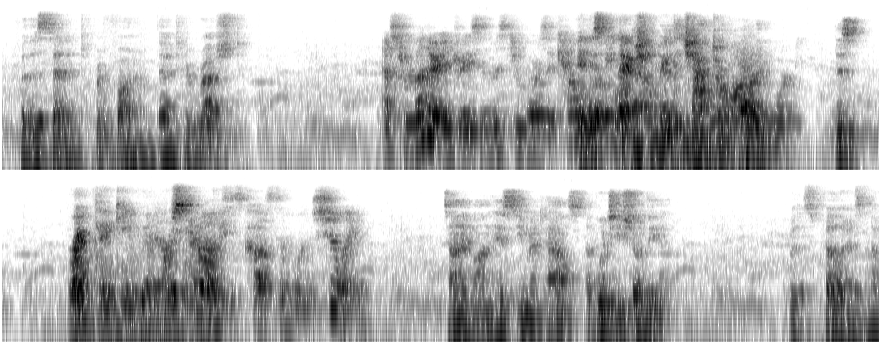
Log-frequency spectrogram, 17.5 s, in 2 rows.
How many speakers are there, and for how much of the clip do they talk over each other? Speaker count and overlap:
4, about 16%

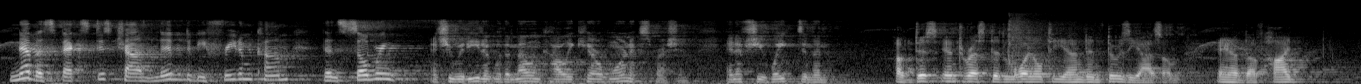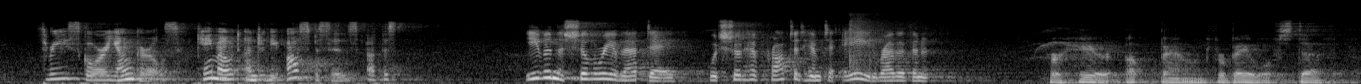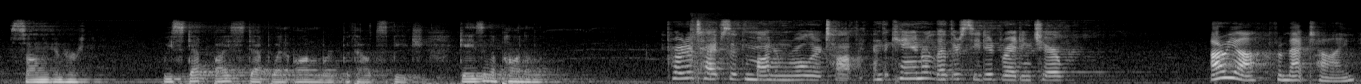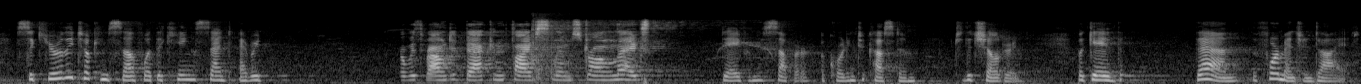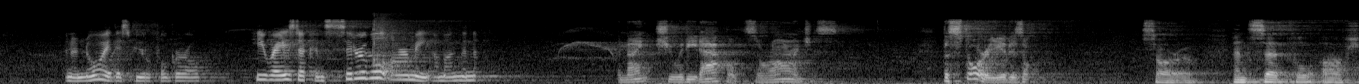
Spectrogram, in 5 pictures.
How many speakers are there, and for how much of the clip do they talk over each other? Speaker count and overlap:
9, no overlap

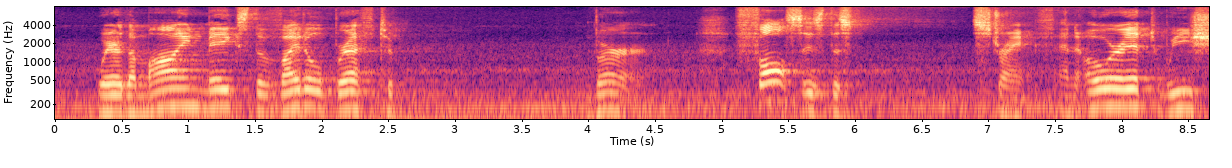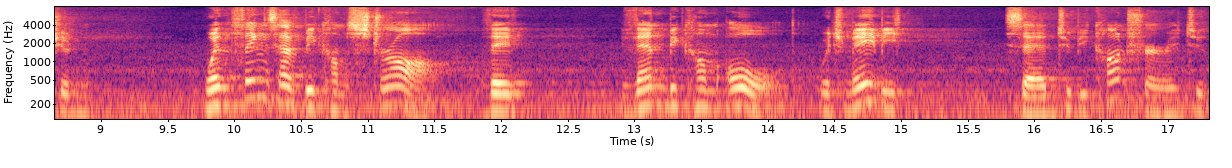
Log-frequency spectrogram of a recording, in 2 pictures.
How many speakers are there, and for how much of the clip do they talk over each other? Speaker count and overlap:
1, no overlap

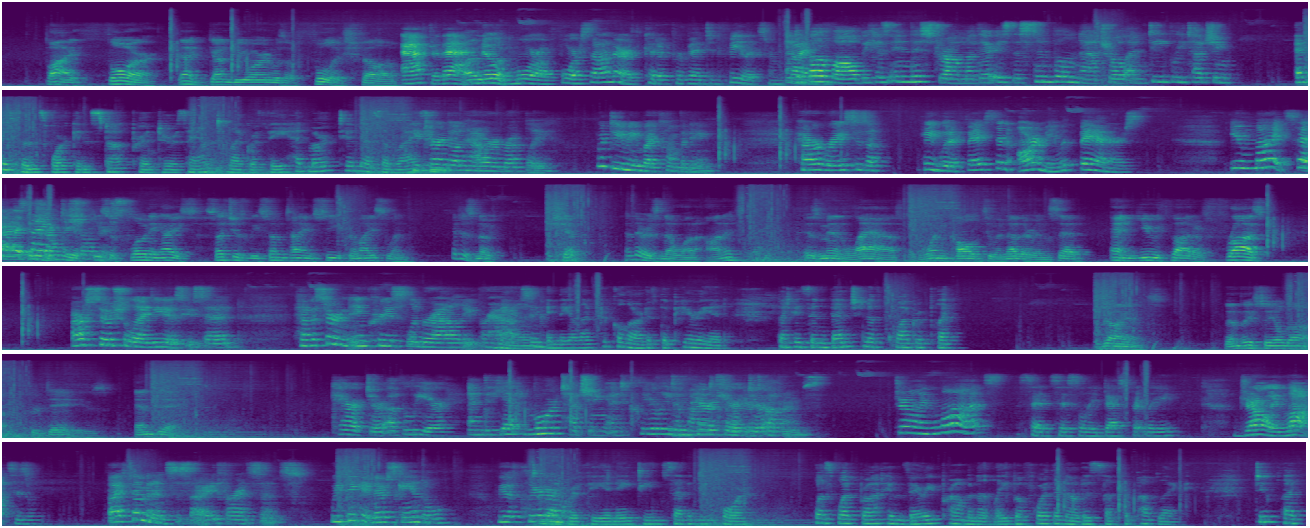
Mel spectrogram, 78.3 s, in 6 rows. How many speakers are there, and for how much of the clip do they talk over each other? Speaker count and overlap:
5, about 7%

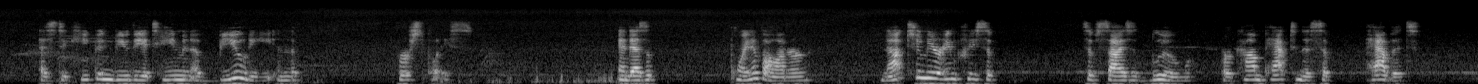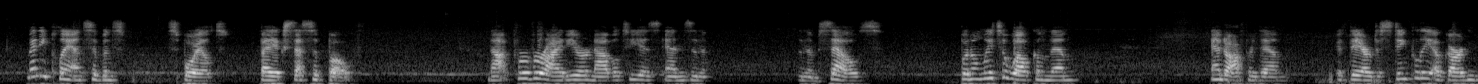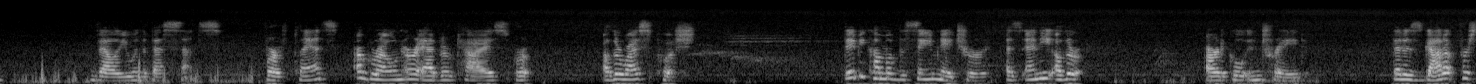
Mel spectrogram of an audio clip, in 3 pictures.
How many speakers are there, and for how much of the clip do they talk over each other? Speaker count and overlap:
1, no overlap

